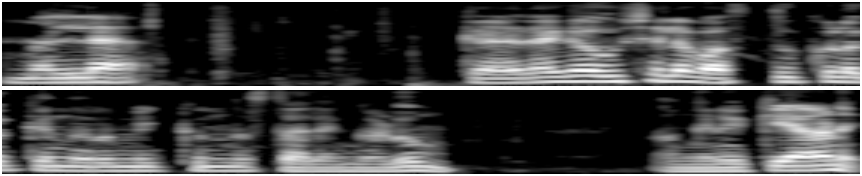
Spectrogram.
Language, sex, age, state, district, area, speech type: Malayalam, male, 18-30, Kerala, Wayanad, rural, spontaneous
